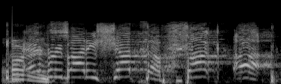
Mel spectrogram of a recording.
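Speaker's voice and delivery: high, slow, furious shout; angry yell. Acted. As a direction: bellow it at the whole room.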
